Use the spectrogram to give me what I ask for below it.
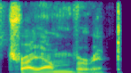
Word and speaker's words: triumvirate: They keep thinking you're trying to say triumphant. It's triumvirate. That's what I said. Maybe it's just a pronunciation thing.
